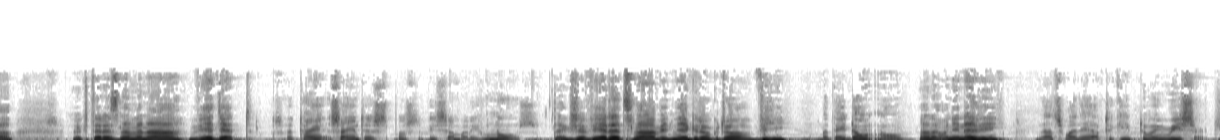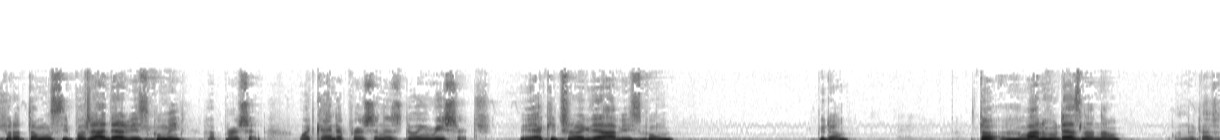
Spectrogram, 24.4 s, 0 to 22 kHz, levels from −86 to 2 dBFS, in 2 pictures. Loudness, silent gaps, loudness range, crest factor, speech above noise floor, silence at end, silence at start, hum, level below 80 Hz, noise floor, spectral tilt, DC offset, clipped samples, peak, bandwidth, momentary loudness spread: -16 LUFS; none; 9 LU; 16 dB; 48 dB; 0.05 s; 0 s; none; -40 dBFS; -64 dBFS; -7.5 dB/octave; 0.2%; under 0.1%; 0 dBFS; 11 kHz; 18 LU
